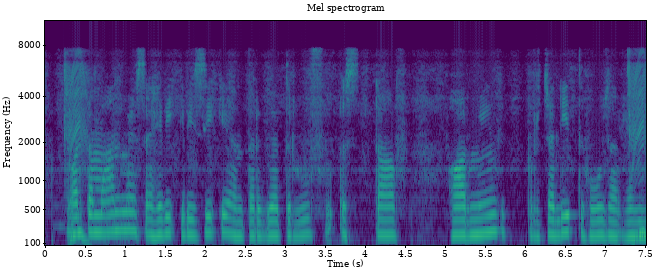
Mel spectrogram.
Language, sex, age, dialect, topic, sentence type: Hindi, female, 31-35, Marwari Dhudhari, agriculture, statement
